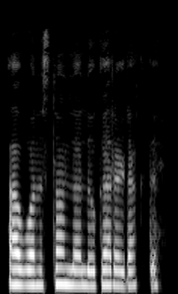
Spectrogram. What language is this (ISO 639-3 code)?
pus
